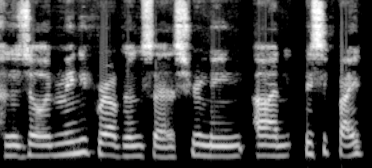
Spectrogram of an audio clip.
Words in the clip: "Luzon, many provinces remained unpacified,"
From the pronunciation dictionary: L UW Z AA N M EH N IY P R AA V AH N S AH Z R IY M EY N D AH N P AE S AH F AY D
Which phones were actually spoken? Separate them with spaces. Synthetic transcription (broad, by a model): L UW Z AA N M EH N IY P R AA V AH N S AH S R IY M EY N AH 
